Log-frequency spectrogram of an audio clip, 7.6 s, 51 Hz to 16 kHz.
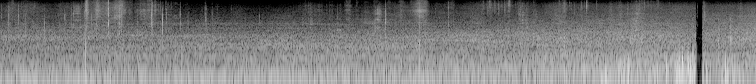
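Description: Toyota Sienna's 3.5-litre V6 idling steadily, with small handling clicks and rustles; louder knocks near the end.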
